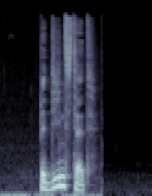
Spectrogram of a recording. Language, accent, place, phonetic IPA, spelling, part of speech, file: German, Germany, Berlin, [bəˈdiːnstət], bedienstet, adjective, De-bedienstet.ogg
- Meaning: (verb) past participle of bediensten; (adjective) employed, on duty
